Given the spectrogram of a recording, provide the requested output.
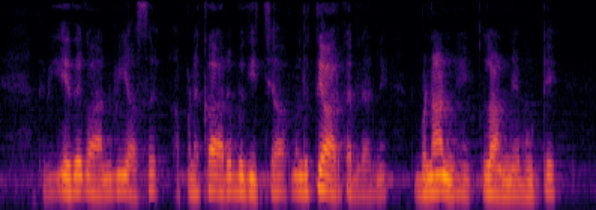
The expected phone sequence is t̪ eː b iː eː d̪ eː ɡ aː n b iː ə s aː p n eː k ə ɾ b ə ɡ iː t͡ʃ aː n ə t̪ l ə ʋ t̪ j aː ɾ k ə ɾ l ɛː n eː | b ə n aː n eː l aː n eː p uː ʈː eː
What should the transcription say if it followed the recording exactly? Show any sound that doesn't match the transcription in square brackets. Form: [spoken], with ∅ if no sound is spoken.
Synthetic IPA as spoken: t̪ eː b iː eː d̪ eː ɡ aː n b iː ə s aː p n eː k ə ɾ b ə ɡ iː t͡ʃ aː [m] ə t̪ l ə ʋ t̪ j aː ɾ k ə ɾ l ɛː n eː | b ə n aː n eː l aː n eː [b] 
